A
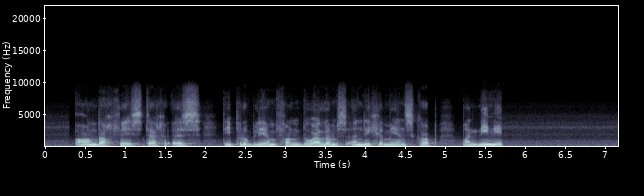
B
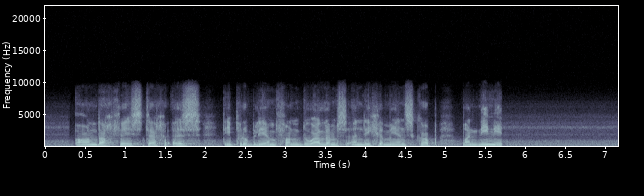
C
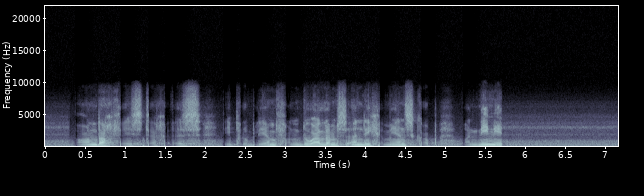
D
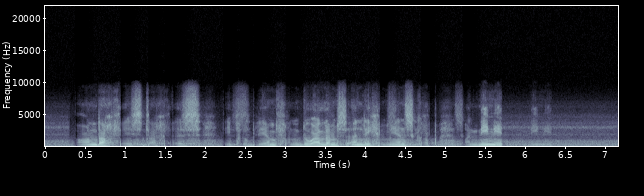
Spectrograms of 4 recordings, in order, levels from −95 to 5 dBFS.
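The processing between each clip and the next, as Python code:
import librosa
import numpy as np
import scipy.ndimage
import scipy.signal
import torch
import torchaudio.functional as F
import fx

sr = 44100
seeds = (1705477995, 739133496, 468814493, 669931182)

y1 = fx.spectral_comp(x, sr, ratio=2.0)
y2 = fx.auto_swell(y1, sr, attack_ms=251.0)
y2 = y2 * 10.0 ** (2.0 / 20.0)
y3 = y2 + 10.0 ** (-14.0 / 20.0) * np.pad(y2, (int(624 * sr / 1000.0), 0))[:len(y2)]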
